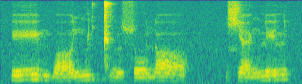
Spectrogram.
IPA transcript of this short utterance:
eː m b ɒː ɲ u lʲ ɡ͡ǁ o l s o n ɒː | ɕ æ ŋ l e l

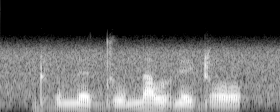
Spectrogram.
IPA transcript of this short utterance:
ɖʱ o n ɜ d o n a lˠ ṵ ɳ e ɖ ɔ

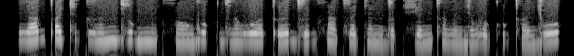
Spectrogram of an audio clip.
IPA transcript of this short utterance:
ð a ɡ tʼ a cʰ ɐ k ɣ ə̃ ɲ d͡z o ɡ ɲ ɐ̃ k θ õ ɡ w o k d͡z ə̃ v o ɐ̯ kʼ ə d͡z ə ɡ θ ã t͡s a c ã ɲ d ɐ k ç a ɲ tʰ ə̃ ð ɐ̃ ɟ ə̃ v ɐ kʷʰ ə kʰ ɐ̃ ɟ o

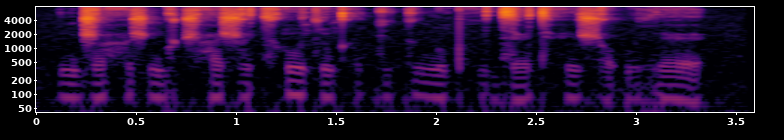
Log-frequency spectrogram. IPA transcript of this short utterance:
n d͡ʒ ɐ h ɐ ʃ ŋ ɡ u t͡ʃʰ a ʃ ɘ t͡sʰ õ t͡s õ kʰ ɘ k i k ɨ ŋ ɔ̃ pʰ i d͡z ɛ tʰ e ʃ ɔ ʔ u r ɛ

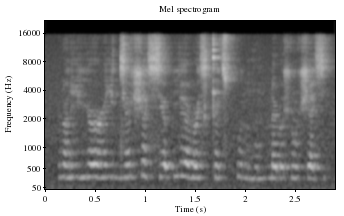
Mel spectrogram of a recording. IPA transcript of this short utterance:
ɳ ə̃ ɾ i j ə˞ ɭ i dʲ ə̃ ʃ ə sʲ ʌ ʔ j ɪ ɐ̯ ɳ ə˞ sʲ ʈ ə̃ sʲ kʷ ɛ n ɡʷ ə̃ b n ɛ ɽ ʊ ʃ ũ ʃ ɛ sʲ

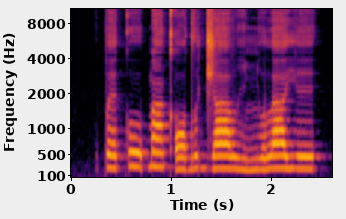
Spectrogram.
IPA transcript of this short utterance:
p ɛ˨ k o˦˨ ɓ ã˦ kʼ ɔ˨ d ʊ˦ d͡ʒ aː˦ β i˨ ɲ ʊ˨˦ l aː˦ j e˦

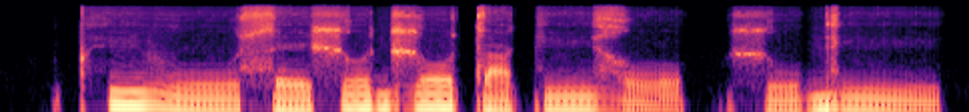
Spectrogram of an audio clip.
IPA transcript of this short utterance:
pʰ i˦ β uː˨ s e˨ ʃ ʊ˦ d͡ʒ o˦ t a˨ k iː˦ ɣ o˨ | ʃ u˨˦ ɡ iː˦˨

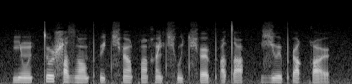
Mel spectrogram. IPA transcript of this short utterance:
j ũ tː u ʂ ə zˤ œ̃ pʰ ɨ t͡ɕʰ œ̃ q œ̃ χ ẽ t͡ɕʰ u t͡ɕʰ œ pʼ e tˤ ɨ | ʑ ɯ ɪ̯ pʼ ə˞ q œ

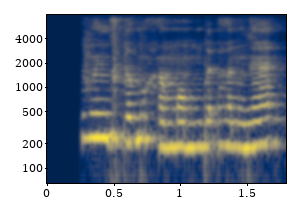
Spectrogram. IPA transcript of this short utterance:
v ĩ ŋ ɡ ɨ b ɛ ɡʷ ɐ̃ h ɐ̃ m ɔ̃ b m b ɛ ʔ ɦ ɐ n ŋ ɡ ɛ̃

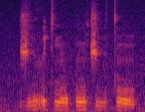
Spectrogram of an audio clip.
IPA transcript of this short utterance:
ʒ i r e c n ĩ w p ĩ t͡ʃ iː t ũ

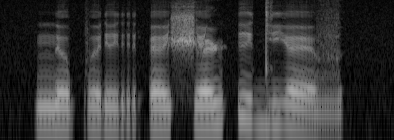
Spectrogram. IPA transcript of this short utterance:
n ə p ɘ ɾ i r ʔ ɛ ʃ ɛ ɳ ʔ i d j ɛ v

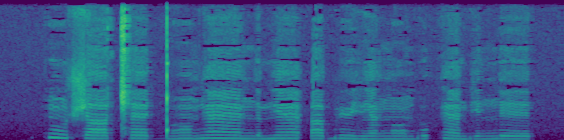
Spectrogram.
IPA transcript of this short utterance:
p ũ ʃ a ǁ ɛ ɡ͡ǃ õː ɡ ɛ̃ː ŋ ɪ mʲ ɛ̃ː ʔ a b y vʲ ã ŋ õː b u k ɛ̃ bʲ e ŋ ɪ

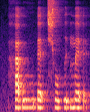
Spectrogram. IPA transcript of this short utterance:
h ä˦ ʔ w u˦ ʔ ɛ˦ ʔ t͡ɕʰ o˦˨ p ɪ˦ ʔ m ɛ˦ ʔ

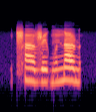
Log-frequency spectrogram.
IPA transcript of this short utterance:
ʈ͡ʂʰ ã ʐ e ɡʷ ə̃ n a ɳ

